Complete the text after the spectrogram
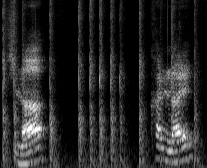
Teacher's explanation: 유음으로 통일되는 거예요. 그래서 완전동화라고 그러죠? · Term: 유음화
